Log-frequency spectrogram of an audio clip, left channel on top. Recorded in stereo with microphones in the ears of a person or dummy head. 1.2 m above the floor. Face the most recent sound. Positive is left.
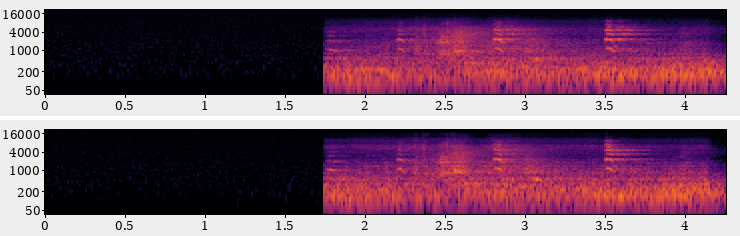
turn(degrees=-35)  # may be behind; listen again after turning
